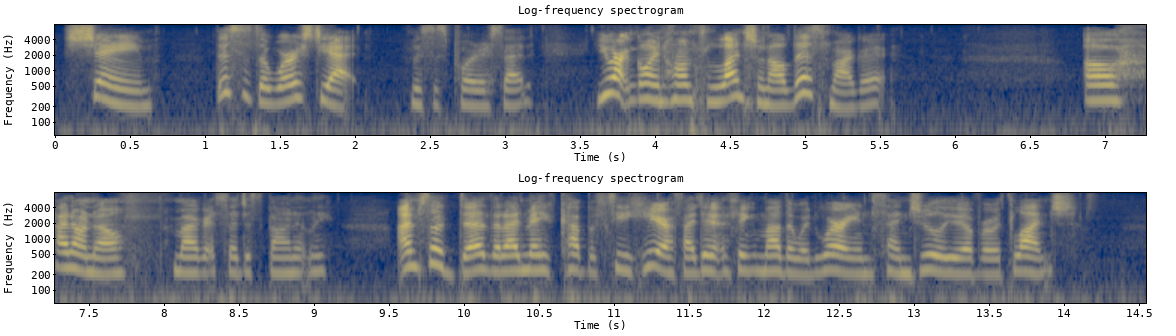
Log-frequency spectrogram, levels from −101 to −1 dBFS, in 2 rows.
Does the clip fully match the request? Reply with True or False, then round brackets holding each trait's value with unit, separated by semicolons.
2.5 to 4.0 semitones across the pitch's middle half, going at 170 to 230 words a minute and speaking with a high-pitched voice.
True (3.0 semitones; 205 wpm; 230 Hz)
